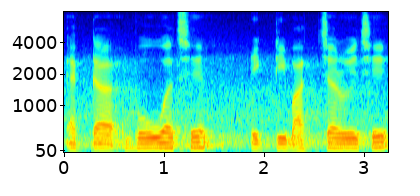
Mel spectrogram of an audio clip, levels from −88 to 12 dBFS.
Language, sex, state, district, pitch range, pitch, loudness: Bengali, male, West Bengal, North 24 Parganas, 105-110 Hz, 105 Hz, -16 LUFS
